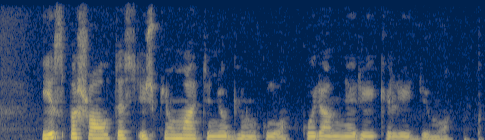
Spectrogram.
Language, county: Lithuanian, Alytus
